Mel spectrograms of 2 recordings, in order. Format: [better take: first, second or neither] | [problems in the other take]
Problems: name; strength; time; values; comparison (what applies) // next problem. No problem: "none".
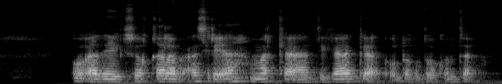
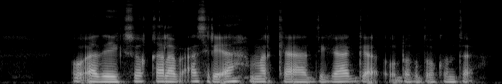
second | room echo; dies away in 0.2 s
